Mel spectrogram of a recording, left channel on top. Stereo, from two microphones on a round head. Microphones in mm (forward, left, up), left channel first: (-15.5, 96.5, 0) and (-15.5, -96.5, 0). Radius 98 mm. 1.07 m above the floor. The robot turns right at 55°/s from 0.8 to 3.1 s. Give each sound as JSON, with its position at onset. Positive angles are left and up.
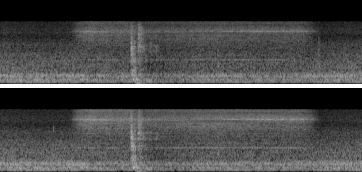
{"t": 1.3, "sound": "a gunshot", "side_deg": -10, "distance_m": 1.2}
